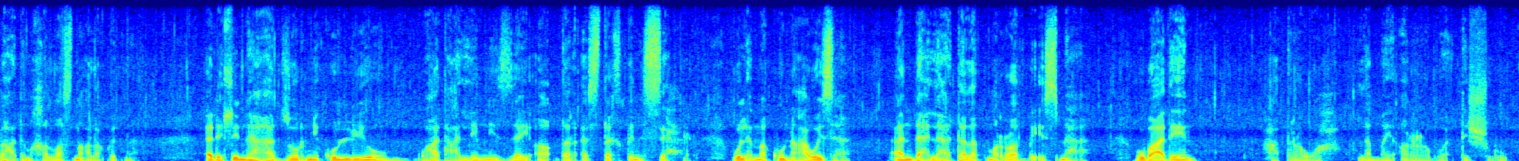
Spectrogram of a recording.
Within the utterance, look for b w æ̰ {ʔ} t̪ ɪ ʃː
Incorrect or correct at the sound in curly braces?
correct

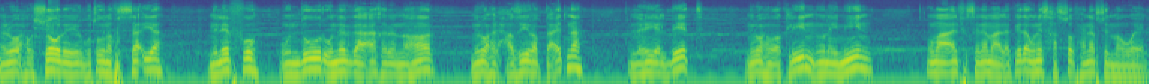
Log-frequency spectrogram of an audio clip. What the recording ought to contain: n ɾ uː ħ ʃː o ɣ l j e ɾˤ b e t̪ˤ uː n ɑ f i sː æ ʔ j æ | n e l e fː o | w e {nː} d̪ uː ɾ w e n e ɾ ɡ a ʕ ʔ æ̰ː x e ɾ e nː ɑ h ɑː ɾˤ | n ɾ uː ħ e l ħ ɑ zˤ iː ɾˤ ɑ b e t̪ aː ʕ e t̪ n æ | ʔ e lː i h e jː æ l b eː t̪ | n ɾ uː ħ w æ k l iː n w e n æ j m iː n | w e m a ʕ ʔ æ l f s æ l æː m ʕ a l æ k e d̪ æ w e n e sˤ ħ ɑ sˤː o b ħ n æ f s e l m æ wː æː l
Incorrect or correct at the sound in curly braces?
incorrect: n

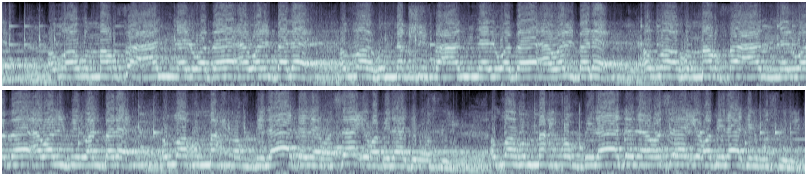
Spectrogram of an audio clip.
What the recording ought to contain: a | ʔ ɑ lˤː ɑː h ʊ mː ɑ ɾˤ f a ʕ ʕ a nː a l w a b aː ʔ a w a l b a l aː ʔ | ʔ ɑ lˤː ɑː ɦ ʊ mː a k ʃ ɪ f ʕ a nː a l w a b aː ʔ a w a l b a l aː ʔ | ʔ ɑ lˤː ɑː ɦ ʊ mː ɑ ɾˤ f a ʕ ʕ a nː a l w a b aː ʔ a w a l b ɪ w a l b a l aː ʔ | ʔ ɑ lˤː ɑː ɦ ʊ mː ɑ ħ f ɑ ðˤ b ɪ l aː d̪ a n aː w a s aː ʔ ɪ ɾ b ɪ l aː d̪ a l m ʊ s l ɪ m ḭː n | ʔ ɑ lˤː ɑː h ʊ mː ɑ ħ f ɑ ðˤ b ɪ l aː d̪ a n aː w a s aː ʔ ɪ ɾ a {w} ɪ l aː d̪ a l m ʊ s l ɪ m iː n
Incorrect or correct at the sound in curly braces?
incorrect: b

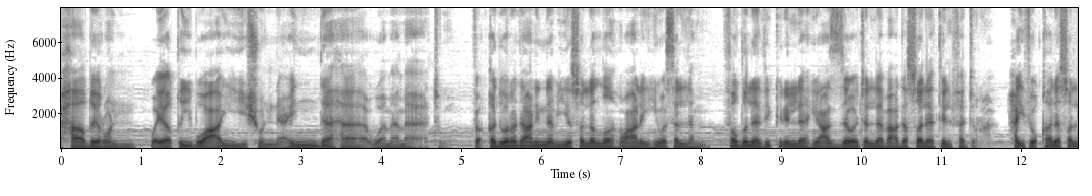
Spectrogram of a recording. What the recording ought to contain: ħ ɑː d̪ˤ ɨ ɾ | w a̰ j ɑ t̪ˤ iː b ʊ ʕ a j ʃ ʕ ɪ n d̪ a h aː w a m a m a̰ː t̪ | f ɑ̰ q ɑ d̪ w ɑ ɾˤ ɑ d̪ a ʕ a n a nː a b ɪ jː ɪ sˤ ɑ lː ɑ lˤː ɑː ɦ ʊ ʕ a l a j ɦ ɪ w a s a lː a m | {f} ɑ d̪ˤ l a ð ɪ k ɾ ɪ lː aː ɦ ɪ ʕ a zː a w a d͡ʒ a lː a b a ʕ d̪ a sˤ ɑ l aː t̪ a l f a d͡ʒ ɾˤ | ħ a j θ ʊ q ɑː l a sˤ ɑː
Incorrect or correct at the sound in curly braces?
correct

